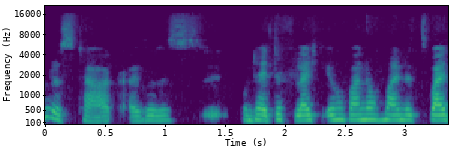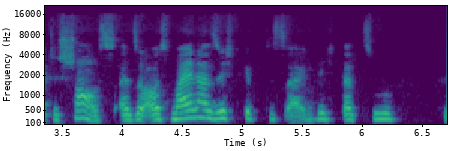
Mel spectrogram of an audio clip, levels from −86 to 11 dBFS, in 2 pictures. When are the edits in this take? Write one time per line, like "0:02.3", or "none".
0:01.5

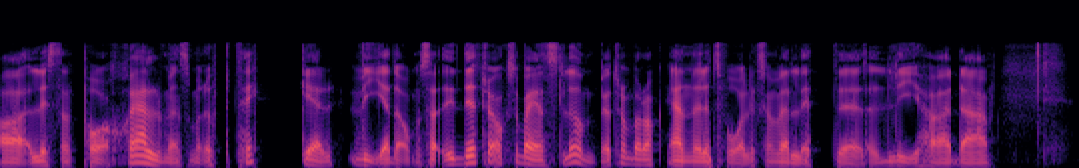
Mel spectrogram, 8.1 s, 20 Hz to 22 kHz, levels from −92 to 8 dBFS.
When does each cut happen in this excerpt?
0:02.6
0:04.9
0:06.5

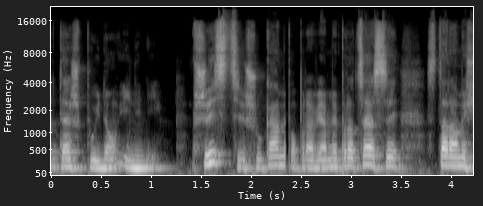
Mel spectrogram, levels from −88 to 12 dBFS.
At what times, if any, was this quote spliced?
0:01.3
0:02.3

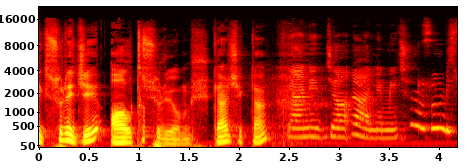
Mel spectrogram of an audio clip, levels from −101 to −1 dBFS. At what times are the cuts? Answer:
0:01.0
0:03.1

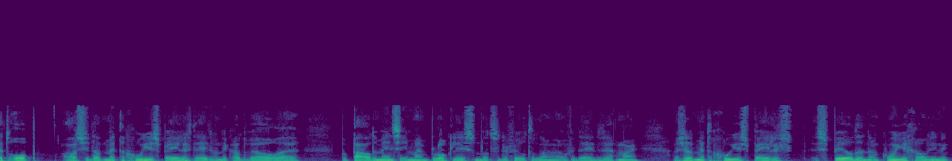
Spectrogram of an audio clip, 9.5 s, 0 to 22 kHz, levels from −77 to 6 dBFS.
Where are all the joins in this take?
none

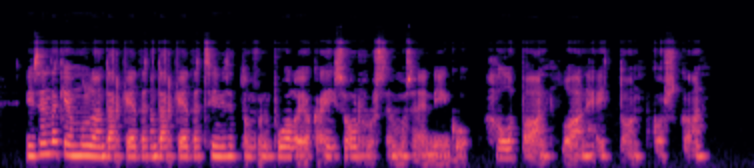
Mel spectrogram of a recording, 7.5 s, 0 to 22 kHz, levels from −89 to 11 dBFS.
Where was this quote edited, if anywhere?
0:01.5
0:02.5
0:04.8

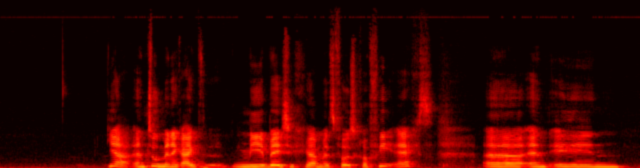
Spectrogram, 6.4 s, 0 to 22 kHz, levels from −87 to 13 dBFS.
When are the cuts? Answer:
0:05.5

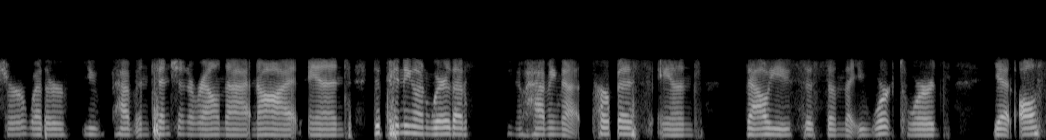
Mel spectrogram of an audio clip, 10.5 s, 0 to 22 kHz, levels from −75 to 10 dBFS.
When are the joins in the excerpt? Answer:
0:02.5
0:03.6
0:04.6
0:05.9

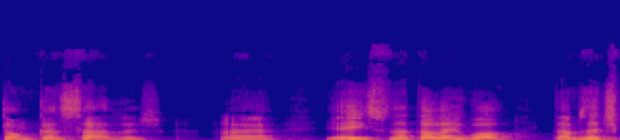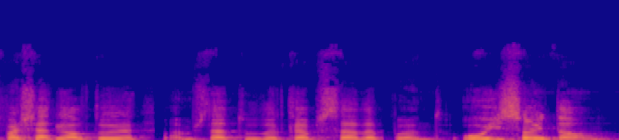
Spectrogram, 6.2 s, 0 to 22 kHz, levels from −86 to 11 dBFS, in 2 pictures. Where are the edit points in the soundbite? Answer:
0:03.4
0:03.9
0:05.0

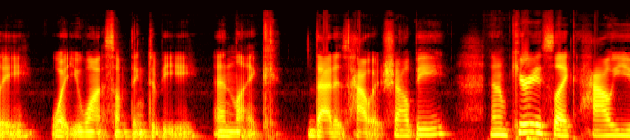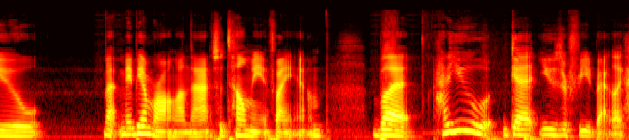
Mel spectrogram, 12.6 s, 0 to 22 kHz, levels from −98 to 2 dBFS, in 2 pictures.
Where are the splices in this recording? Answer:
0:10.5

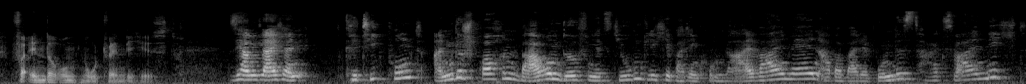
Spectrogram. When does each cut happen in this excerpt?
none

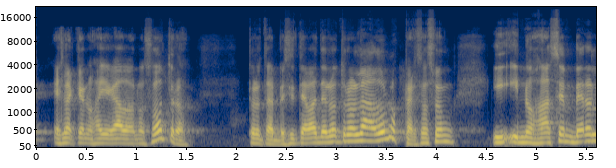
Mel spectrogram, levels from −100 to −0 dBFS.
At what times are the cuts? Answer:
none

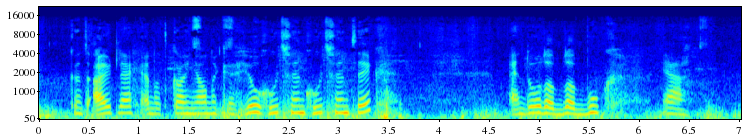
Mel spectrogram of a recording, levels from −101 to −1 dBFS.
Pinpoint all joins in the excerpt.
0:02.7
0:05.2

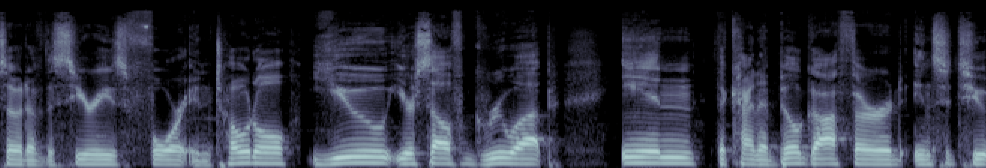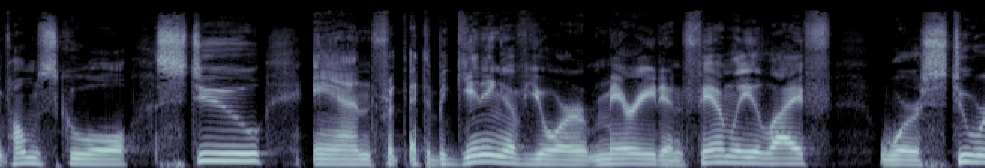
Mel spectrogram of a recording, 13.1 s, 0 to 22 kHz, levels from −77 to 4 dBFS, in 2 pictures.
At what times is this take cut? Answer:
0:02.0
0:04.7
0:06.6
0:07.6

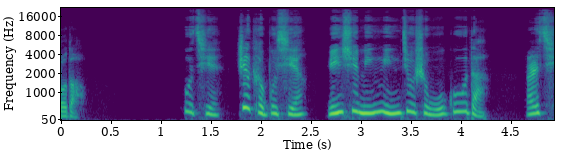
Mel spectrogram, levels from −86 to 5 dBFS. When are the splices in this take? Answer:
0:01.7
0:02.6

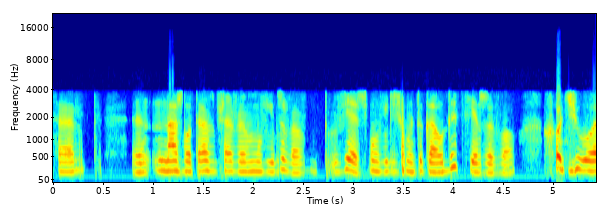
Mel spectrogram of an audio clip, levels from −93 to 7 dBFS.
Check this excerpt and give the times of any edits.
0:01.3
0:01.6
0:02.2
0:03.1
0:04.3

